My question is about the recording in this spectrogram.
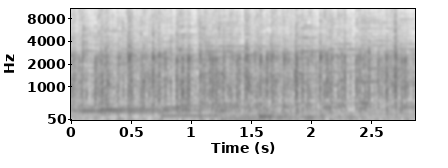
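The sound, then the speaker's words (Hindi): A group of children applauding, a dense, steady patter of many hands clapping for about three seconds, with faint low sustained tones underneath and no voices. “बच्चों, मीना के लिए जोरदार तालियां।”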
